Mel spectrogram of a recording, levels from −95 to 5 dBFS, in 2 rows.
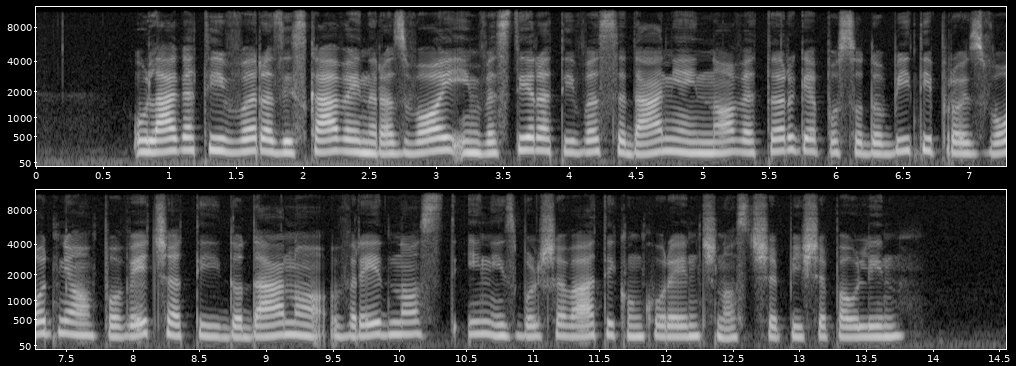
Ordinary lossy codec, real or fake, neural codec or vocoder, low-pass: none; real; none; 10.8 kHz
